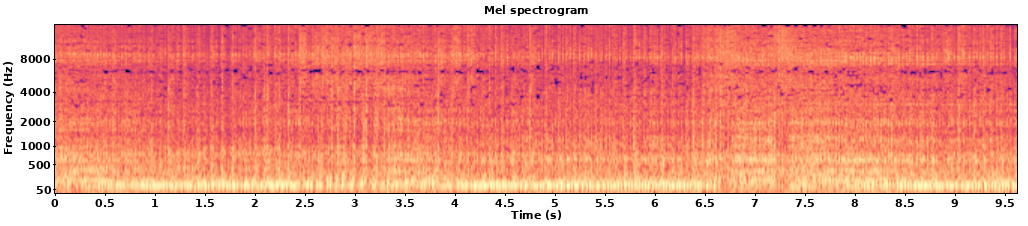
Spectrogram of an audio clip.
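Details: Yamaha RX King two-stroke at oversize 200 piston, six months after re-pressing, formerly pinging and knocking from loose piston in block; steady, even buzz, no knocking or pinging, runs smoothly before block replacement for high fuel consumption.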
